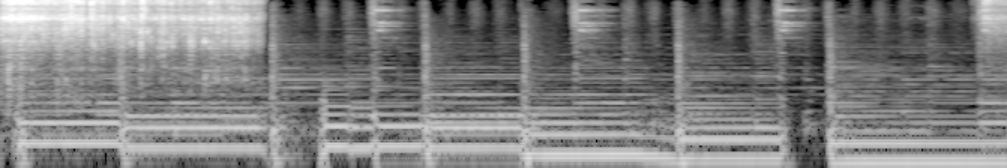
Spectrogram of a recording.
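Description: Raw ginger and turmeric sizzle in hot tempering oil, a steady close frying hiss with brief pauses as the pan is stirred.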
